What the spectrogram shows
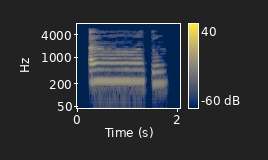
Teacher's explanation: nun sukun bertemu huruf Ta ini dibacanya samar ya A tidak dibaca jelas karena ini merupakan ikhfa ikhfa n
